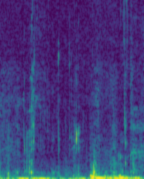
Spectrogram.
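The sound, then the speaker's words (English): Biting into a chocolate bar with a smooth caramel centre: a soft crunch, then moist chewing sounds at moderate volume. “Smooth caramel center. Have a bite down on that.”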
